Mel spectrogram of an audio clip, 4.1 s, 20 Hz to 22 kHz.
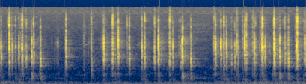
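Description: Fingertips type continuously on a white low-profile NuPhy Air96 mechanical keyboard with Wisteria switches and plastic keycaps. About two dozen quick, bright, clacky keystrokes sound in an uneven rhythm, each dying almost at once, over a faint low hum.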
